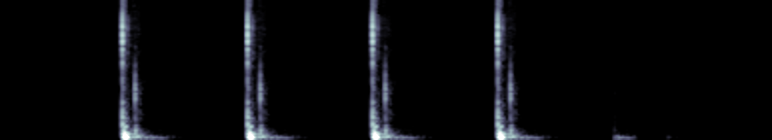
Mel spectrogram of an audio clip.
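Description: Footsteps thud slowly up wooden stairs.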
